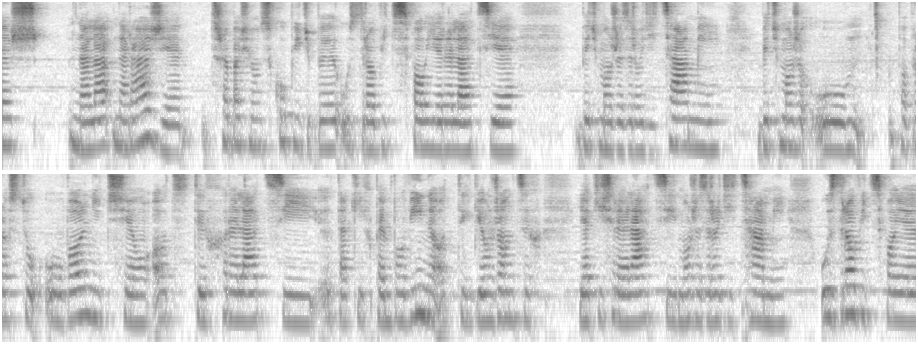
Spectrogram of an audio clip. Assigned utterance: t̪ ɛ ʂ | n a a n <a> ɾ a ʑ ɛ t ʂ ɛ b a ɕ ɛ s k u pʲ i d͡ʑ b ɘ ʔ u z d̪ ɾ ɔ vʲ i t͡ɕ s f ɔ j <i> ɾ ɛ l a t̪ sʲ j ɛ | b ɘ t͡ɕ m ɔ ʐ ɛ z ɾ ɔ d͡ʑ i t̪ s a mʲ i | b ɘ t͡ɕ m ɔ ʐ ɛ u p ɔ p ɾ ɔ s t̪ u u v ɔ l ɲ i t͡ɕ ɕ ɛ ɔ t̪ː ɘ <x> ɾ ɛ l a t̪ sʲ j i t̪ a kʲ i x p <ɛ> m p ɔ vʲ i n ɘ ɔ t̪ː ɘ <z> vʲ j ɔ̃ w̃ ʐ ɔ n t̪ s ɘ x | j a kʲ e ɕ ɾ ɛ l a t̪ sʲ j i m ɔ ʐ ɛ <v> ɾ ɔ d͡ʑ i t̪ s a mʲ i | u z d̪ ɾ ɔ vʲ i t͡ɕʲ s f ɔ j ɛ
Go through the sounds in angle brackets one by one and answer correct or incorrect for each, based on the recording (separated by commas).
correct, incorrect, correct, correct, incorrect, incorrect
